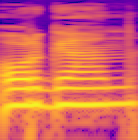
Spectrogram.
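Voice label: "organ", Slovak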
